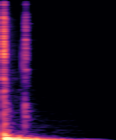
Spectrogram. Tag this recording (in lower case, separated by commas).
typing, home sounds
